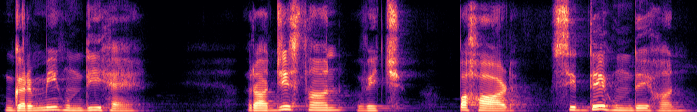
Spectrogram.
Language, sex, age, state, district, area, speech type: Punjabi, male, 18-30, Punjab, Patiala, urban, spontaneous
